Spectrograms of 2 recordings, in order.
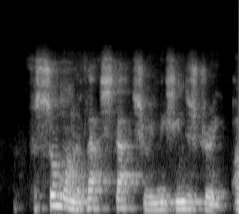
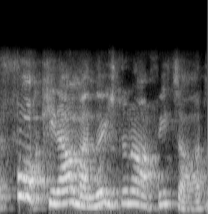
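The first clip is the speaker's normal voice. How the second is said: mocking a clueless vaper; 7 semitones higher, 3 dB louder than usual. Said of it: "and stuck it on and went".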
